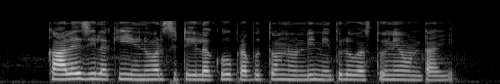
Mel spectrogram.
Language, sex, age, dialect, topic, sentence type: Telugu, female, 25-30, Southern, banking, statement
